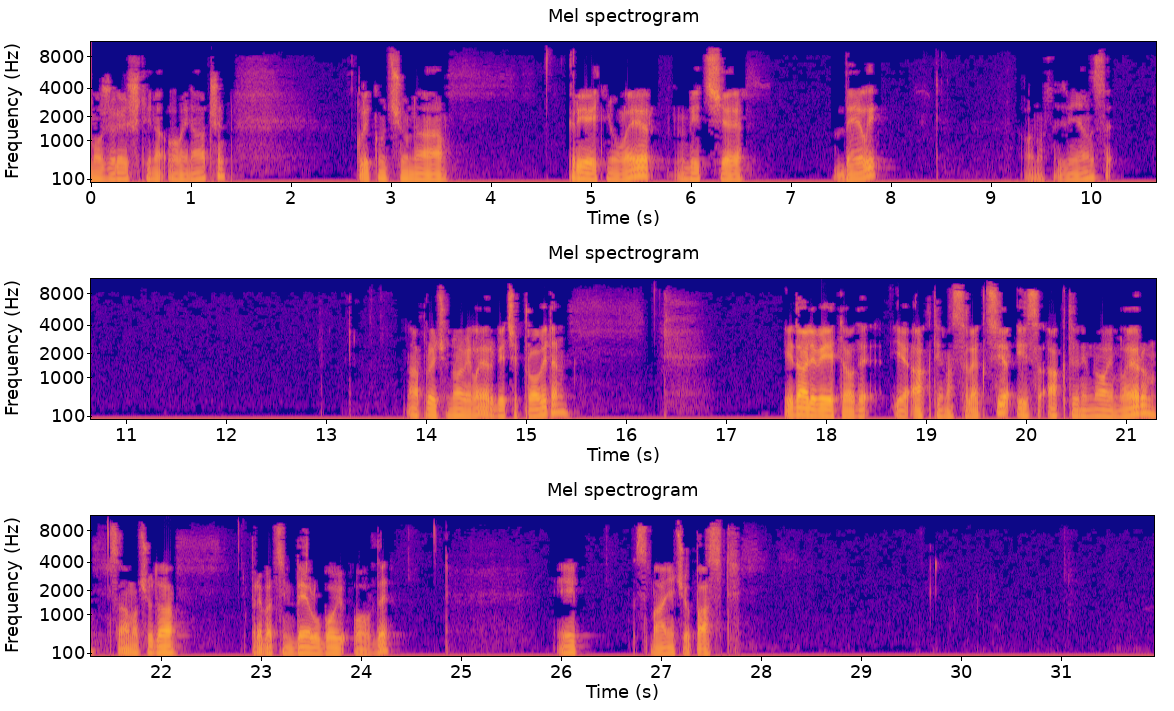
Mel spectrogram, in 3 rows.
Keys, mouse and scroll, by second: 4.9-5.9 drag, 7.6 click, 10.8 ctrl+z, 13.4 click, 14.7 click, 15.6 click, 20.2 click, 23.1-25.1 drag, 26.4-31.7 drag.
